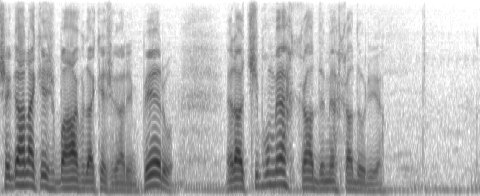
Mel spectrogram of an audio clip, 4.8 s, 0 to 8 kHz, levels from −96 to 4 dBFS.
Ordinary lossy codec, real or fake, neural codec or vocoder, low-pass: none; real; none; none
